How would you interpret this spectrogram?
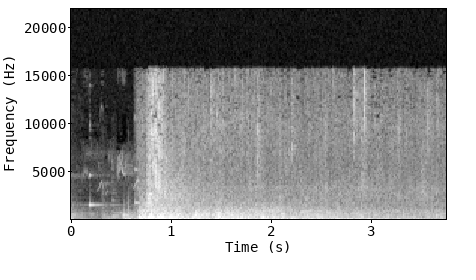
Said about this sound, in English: Oh, it's stormy. We'll have to cancel our picnic.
